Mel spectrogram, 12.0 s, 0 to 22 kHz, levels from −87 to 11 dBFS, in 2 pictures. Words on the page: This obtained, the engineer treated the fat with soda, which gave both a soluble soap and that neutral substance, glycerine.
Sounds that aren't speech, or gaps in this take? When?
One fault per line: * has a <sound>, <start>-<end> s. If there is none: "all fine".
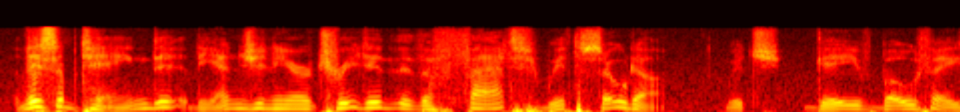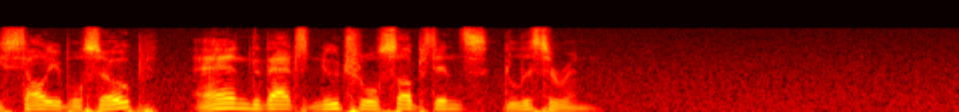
all fine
